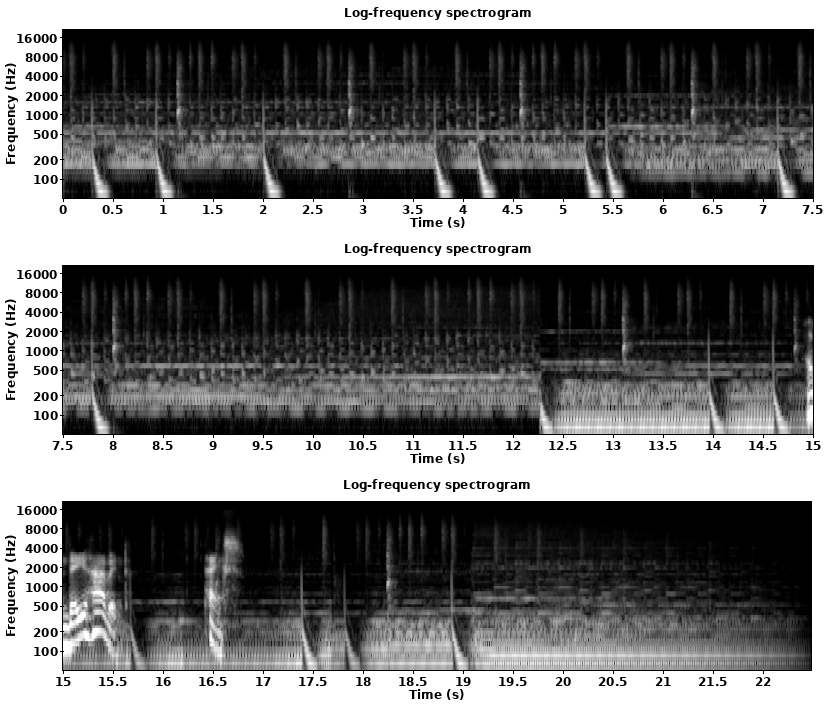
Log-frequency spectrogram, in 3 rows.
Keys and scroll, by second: 10.6 0, 10.8 Return.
